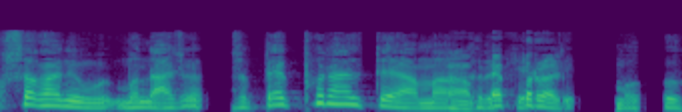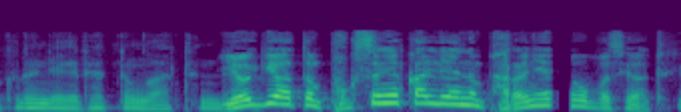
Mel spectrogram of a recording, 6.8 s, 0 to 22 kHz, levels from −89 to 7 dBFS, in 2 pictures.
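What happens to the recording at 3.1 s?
AAC frames were lost between 2.84 and 3.33 s, and the decoder muted them: about 390 ms of holes spread over 480 ms, the longest near 200 ms, fading softly. Throughout, the speech sounds rough and grainy, with noise between harmonics, likely from low-delay AAC compression (AAC-ELD) at around 32 kbps.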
